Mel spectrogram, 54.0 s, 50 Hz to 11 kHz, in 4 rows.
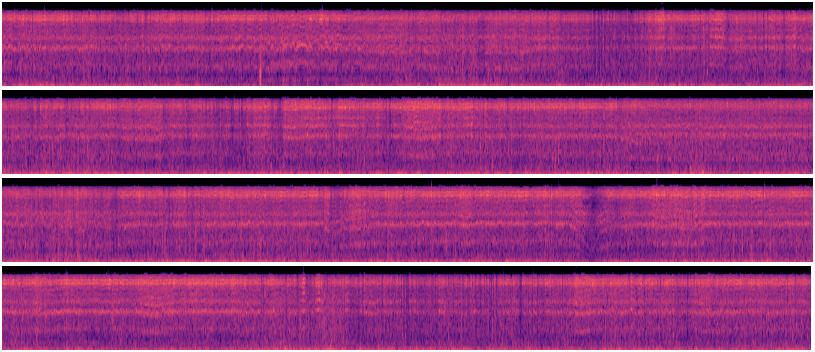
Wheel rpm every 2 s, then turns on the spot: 230, 230, 240, 220, 220, 230, 230, 230, 230, 230, 230, 230, 200, 200, 230, 230, 200, 210, 180, 230, 230, 230, 240, 230, 230, 230, 230.
none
